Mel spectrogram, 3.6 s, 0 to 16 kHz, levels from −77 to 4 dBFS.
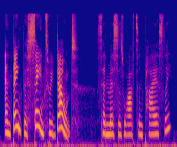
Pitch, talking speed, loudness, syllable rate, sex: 260 Hz, 170 wpm, -19 LUFS, 4.1 syllables/s, female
